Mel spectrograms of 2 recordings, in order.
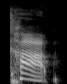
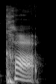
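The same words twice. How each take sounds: First: The vowel is said with a wide-open mouth. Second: The vowel is said with a smaller mouth. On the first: "they really open it up and they go" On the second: "whereas Boston just says"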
